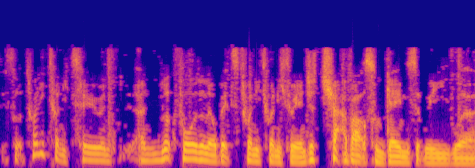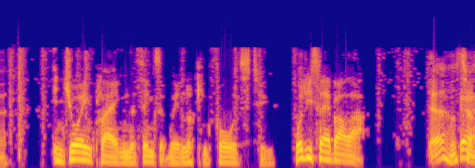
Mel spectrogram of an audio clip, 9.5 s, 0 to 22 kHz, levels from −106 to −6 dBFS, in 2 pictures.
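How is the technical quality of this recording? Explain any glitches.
The recording has three faults: over-aggressive noise reduction throughout, a gradual gain rise in the first half, and one brief packet dropout. It passes through the wideband Bluetooth headset codec, mSBC, which carries the speech up to about 8 kHz with only light grain on louder sounds.

Overdone noise removal runs through the whole clip. The noise reduction stage is set too strong, so it pulls individual frequency bands far down or shuts them off whenever they sit close to its estimate of the noise. Quieter parts of the speech fall below that line and get removed with the noise. The background therefore does not settle into a smooth floor. It breaks up into twinkling, warbling specks that come and go behind the speech.

Automatic gain rising runs from 0.3 to 4.95 s, ending just before "enjoying playing and the". The automatic gain control judged the input too quiet and raised its gain step by step, by about 12 dB over more than four seconds. 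Because the control acts on the whole signal, speech and background swell together. The result is a slow climb in overall loudness rather than a jump.

Concealed Bluetooth headset packet loss falls at 4.75 to 4.79 s, also just before "enjoying playing and the". Audio packets between headset and phone were lost, a gap of 37.5 ms that fits a short run of consecutive lost frames. The receiver filled the gap by repeating the best-matching stretch of the most recent audio. That gives a short buzzy, tone-like hold at full level, with a small warble where real audio resumes.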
